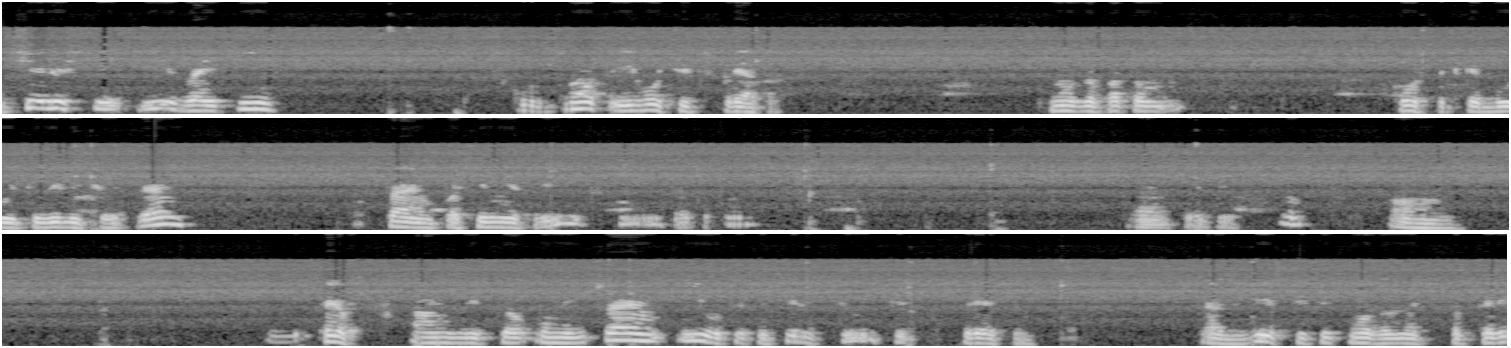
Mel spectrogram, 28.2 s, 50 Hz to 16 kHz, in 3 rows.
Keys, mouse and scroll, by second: 2.5 click, 2.8 middle click, 4.7-6.5 drag, 8.7-10.0 drag, 12.8-14.4 drag, 14.9 middle click, 16.9-19.4 drag, 21.3 f, 23.8 click, 24.8 middle click, 26.7-28.2 drag.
